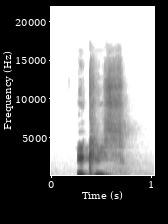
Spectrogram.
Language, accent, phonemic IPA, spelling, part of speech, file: French, France, /e.klis/, éclisse, noun, LL-Q150 (fra)-éclisse.wav
- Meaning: 1. splint 2. spline 3. fishplate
